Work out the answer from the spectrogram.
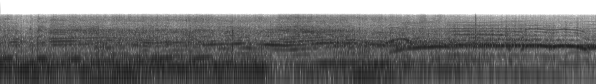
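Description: Four-cylinder demolition derby cars' engines revving. From about halfway in, tires squeal in wavering, gliding tones.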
